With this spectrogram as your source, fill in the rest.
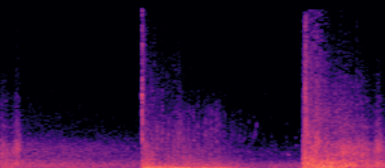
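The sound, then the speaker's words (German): Two sharp, loud snapping cracks about a second apart from a newly discovered species of pistol shrimp snapping its claw, each a sudden burst over a steady underwater-like hiss, the first trailing a low rumble. “weil der Krebs eine Schere hat, mit der er extrem lauten Knall machen kann.”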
